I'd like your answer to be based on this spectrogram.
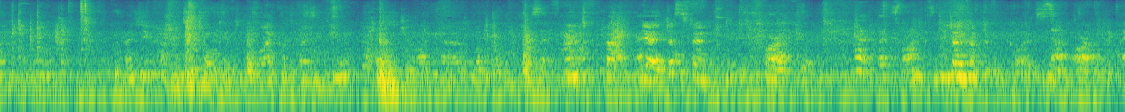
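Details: Adult speaker in a lecture room; normal speech.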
